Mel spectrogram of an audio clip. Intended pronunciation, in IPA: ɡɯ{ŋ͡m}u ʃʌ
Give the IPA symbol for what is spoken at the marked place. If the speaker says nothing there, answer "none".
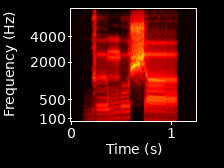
m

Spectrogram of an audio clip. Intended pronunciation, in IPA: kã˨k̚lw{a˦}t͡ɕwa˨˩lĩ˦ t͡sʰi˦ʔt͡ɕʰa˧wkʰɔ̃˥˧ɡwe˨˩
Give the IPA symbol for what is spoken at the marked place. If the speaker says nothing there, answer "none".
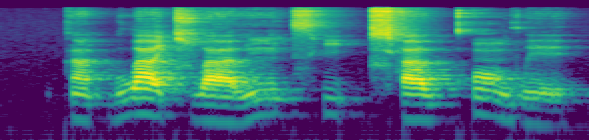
a˥˧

